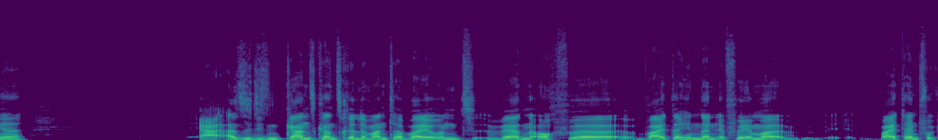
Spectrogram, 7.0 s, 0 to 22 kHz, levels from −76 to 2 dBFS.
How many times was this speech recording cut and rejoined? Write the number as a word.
zero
